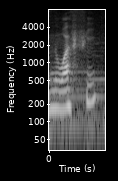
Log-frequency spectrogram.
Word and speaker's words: Nuwafi: Egypt's country platform for the nexus of water, food and energy, pronounced in Arabic as Nuwafi, which means fulfilling pledges, is a platform which brings together different stakeholders.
